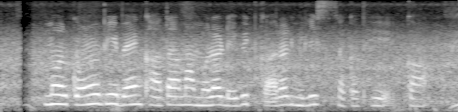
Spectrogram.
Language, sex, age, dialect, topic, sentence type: Chhattisgarhi, female, 18-24, Central, banking, question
